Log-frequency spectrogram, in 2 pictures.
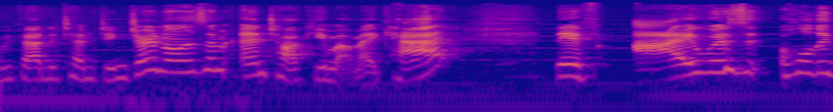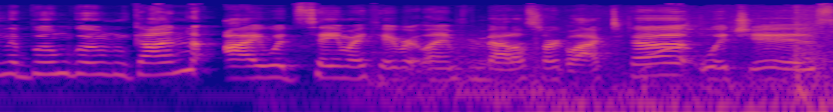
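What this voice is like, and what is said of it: Nasal, congested voice. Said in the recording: “I'm getting over a cold, so if I sound nasally and more annoying than usual”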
